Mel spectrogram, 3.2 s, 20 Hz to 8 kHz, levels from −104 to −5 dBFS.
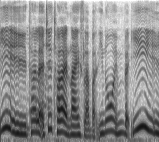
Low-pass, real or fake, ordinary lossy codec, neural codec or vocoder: none; real; none; none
